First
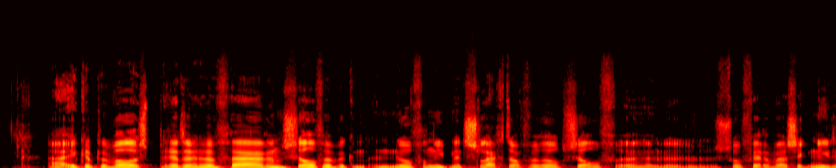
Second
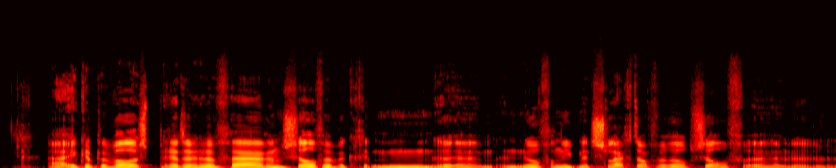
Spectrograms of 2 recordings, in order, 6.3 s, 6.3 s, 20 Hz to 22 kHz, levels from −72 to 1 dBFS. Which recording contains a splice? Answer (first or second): first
